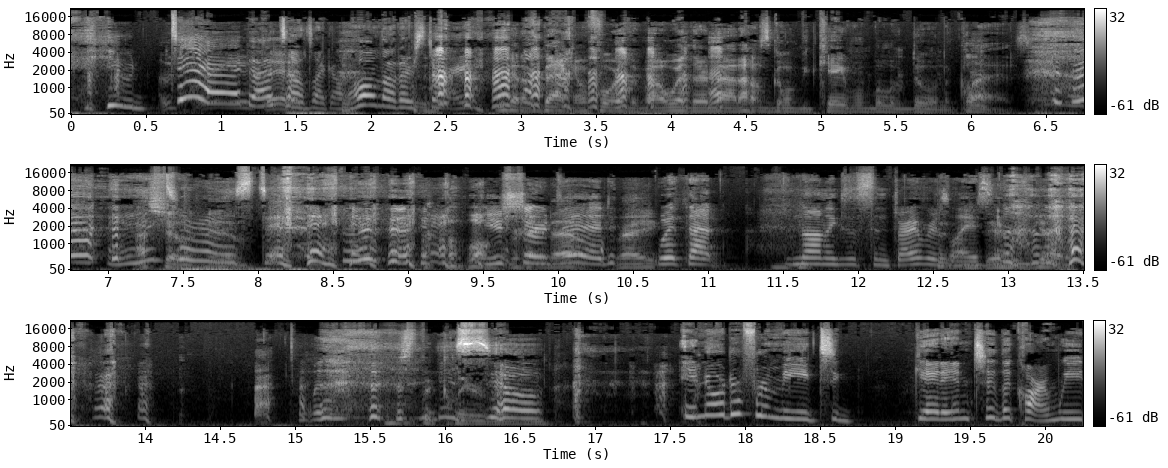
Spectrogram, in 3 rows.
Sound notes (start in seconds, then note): 2.2 laughing; 8.1 group laughing; 12.6 group laughing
